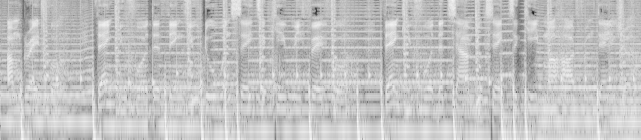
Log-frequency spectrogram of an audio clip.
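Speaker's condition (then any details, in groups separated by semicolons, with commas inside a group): No condition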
